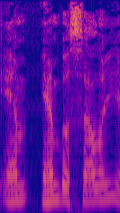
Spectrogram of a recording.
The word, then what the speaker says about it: Amboseli: Well, your work with the Amboseli, am mm-hmm.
